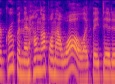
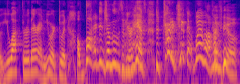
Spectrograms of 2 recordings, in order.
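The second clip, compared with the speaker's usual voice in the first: laughing and rising in pitch; 7 semitones higher, 4 dB louder than usual. Retold or imitated. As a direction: giggle through the words. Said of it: "I'm like".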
